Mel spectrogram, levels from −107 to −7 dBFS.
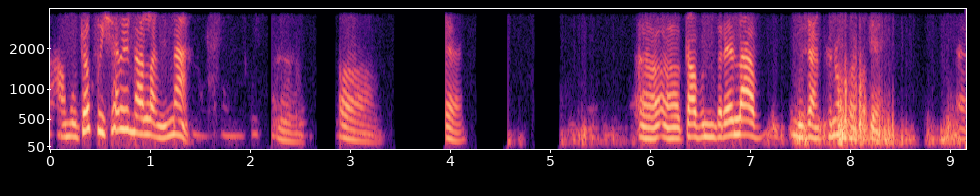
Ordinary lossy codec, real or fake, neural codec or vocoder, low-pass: none; real; none; 3.6 kHz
